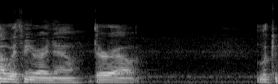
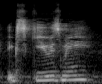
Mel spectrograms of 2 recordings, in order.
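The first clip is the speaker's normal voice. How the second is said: put-on high, tentative child's question; little kid; 11 semitones higher, slower than usual. Little kid to crying stranger on the path, high child's voice. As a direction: imitate a small kid piping up. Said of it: "this other little kid came up".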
